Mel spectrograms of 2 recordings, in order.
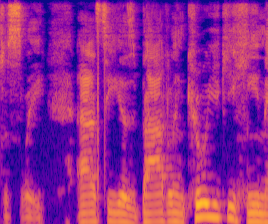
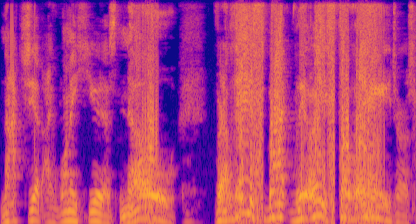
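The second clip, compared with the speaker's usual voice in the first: put-on growling creature voice; 4 dB louder than usual. Discussing a scene where Venom talks, speaker voices it: growly Venom voice. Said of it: "I'm trying to do a growly bean voice".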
